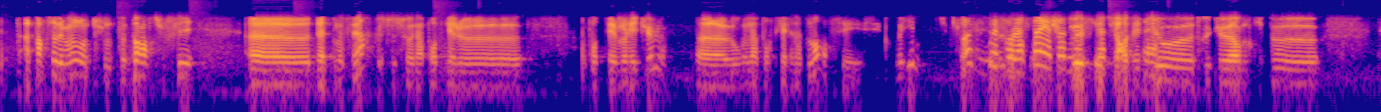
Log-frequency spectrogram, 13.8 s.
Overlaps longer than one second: present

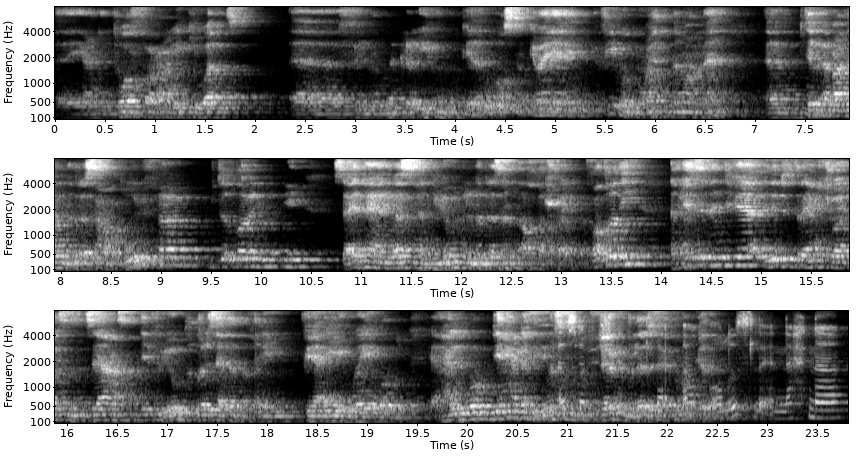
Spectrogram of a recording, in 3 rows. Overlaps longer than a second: present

